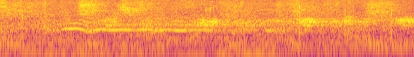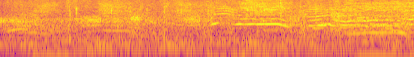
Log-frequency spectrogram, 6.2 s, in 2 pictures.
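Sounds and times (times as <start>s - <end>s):
roadside spectators cheering marathon runners: 0.0s - 6.1s
spectators shouting and yelling: 0.2s - 2.2s, 4.6s - 6.1s.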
